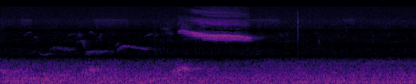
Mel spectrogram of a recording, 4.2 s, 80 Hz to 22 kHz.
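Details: Garden greenfinch recorded in Weener, East Frisia, far northwest Germany, in May 2021, giving one long descending buzzy wheeze, preceded by soft rising twittered notes, against constant low-pitched noise.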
